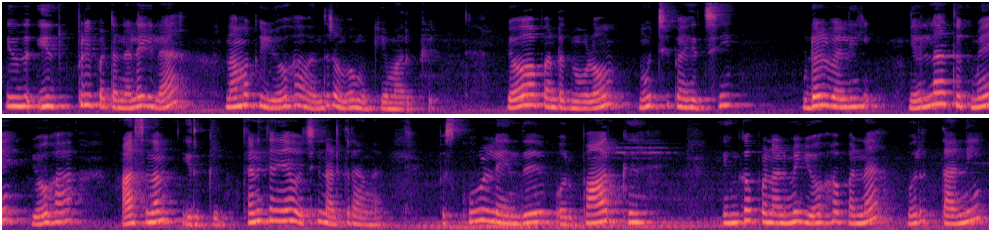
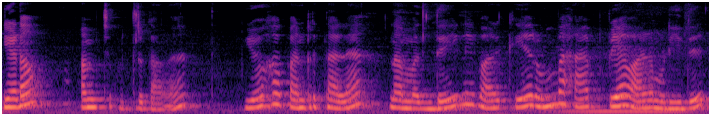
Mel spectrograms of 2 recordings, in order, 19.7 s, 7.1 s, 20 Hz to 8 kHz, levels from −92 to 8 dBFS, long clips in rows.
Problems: none marked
